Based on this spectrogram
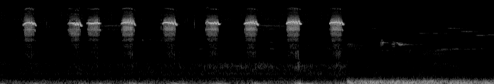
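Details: Cuckoo chick begging as its foster father feeds it a butterfly; nine sharp, very high single squeaks about every half second, then they stop and a low rumbling noise takes over.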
